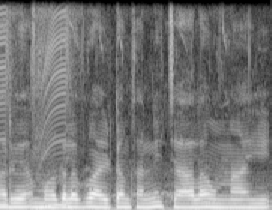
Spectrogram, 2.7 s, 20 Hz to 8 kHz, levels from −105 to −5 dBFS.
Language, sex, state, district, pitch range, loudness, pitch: Telugu, male, Andhra Pradesh, Sri Satya Sai, 150-160 Hz, -14 LUFS, 155 Hz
